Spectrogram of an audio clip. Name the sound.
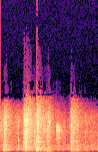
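typewriter typing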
